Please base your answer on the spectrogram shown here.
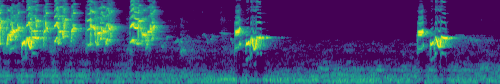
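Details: Bright-morning sooty-headed bulbuls answering each other: a run of loud, rapid, harsh chattering notes for the first one and a half seconds, then two separate short phrases of a high note dropping into a mellow slurred whistle.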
